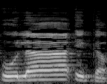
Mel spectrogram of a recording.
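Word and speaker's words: أولئك: আলা হুদাম মির রব্বিহিম তাহলে এখানে উলাইকা উলাতে আমরা চার আলিফ টান দিব উলাইকা এর অর্থ হচ্ছে তারাই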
